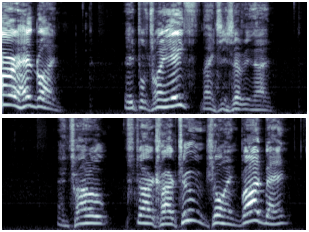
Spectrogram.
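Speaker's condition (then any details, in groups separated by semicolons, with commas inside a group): Parkinson's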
